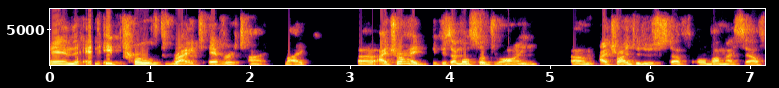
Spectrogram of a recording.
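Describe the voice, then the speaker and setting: A man with a French accent speaks at a moderate pace and medium pitch, using very wide pitch swings, in a dry, close sound with no echo. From France. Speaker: comic book writer and publisher. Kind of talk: interview. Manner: halting, many fillers and repetitions.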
